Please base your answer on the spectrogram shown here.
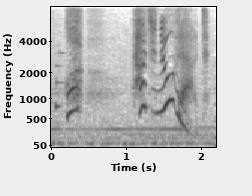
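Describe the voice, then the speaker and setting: A woman's voice: extremely high pitch, wildly swooping pitch, slow, exaggerated voice. A woman voicing a tiny, chatty, fairy-like girl companion in a video game, curious and eager. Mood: surprised. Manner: refers to self in third person, chatty. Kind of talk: video game character dialogue. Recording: music behind the voice.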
